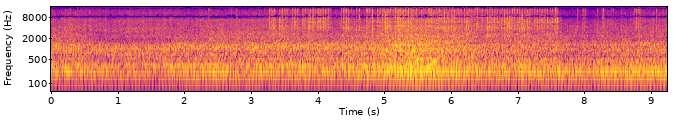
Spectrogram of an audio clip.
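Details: Old Briggs and Stratton mower after carburetor diaphragm replacement: engine drones steadily with a light, fast metallic rattle on top; a loose front piece is hitting the blade, not the pull start.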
